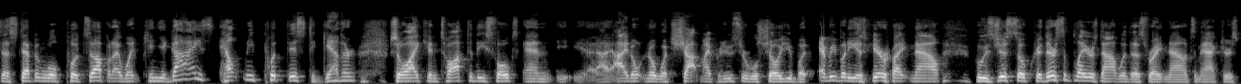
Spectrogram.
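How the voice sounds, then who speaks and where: Man, podcast host, enthusiastic, rambling, slightly high voice. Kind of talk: casual interview.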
